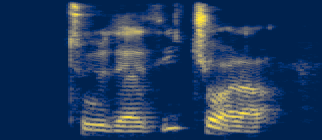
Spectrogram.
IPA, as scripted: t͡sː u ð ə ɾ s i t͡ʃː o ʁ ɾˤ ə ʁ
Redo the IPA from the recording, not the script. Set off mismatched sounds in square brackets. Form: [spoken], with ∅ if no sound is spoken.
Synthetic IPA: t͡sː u ð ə ɾ [θ] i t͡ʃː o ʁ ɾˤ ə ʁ

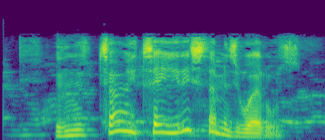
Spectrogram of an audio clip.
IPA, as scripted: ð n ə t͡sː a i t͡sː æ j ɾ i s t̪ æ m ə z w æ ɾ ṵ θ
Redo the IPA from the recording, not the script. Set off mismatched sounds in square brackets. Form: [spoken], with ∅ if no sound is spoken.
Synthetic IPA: ð n ə t͡sː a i t͡sː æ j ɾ i s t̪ æ m ə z w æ ɾ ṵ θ

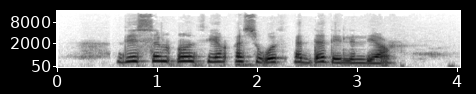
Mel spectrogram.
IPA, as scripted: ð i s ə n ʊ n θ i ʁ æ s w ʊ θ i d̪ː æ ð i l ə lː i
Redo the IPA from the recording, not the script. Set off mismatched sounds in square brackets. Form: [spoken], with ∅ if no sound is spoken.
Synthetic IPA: ð i s ə [m] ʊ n θ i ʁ æ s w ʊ θ [æ] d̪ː æ ð i l ə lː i

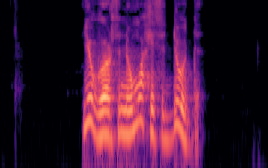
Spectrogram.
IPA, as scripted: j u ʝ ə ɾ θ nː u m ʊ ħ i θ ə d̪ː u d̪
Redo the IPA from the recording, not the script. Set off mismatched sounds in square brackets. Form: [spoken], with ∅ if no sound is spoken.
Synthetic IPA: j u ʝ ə ɾ θ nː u m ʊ ħ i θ ə d̪ː u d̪

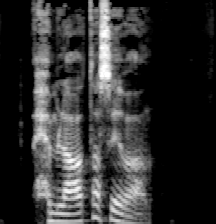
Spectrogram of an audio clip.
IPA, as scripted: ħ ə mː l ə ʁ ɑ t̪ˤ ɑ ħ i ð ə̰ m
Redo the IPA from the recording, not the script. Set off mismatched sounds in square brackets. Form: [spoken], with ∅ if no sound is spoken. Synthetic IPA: ħ ə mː l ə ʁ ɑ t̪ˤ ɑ [s] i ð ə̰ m

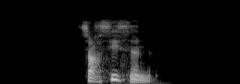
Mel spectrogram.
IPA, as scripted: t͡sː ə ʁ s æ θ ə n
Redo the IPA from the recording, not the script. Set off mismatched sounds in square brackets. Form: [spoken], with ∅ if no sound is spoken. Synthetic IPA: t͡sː ə ʁ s [i] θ ə n

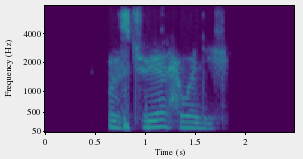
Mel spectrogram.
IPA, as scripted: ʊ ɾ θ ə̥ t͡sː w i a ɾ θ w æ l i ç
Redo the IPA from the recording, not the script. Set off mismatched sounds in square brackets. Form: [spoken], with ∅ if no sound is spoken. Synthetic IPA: ʊ ɾ θ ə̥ t͡sː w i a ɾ [ħ] w æ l i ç

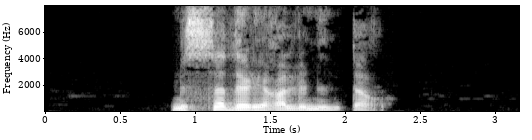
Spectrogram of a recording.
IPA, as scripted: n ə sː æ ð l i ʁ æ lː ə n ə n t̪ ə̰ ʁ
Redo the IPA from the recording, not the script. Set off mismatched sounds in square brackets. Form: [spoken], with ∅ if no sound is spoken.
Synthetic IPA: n ə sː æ ð [ɾ] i ʁ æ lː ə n ə n t̪ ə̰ ʁ

